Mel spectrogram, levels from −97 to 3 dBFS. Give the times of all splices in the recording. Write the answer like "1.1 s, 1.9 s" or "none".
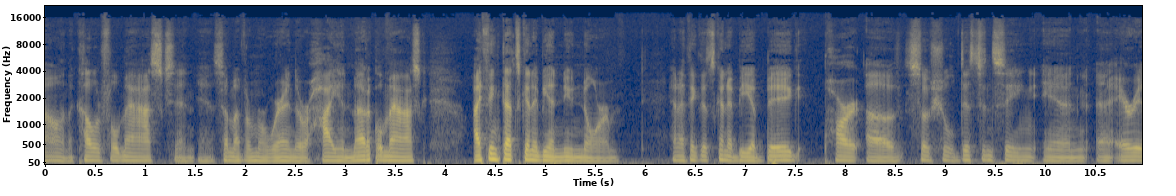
1.5 s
